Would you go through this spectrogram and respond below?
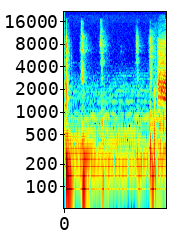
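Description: A duck in a farming video game gives a few short, faint quacks in quick succession against a quiet background.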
